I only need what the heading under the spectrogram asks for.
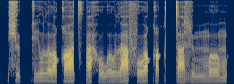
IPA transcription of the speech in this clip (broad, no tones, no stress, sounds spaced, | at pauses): ɕ ʉ kː i u̯ l ɤ u̯ q a t͡sʼ a h o w ɤ u̯ l a f o u̯ q i q tː a ɮ ʉ mː ɤ m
